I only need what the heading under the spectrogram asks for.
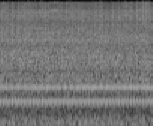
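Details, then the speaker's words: Central air unit in the attic, fan side. A loud, steady electrical buzz with fixed tones while the fan motor struggles to start. The owner deduced the capacitor needed replacing, before replacement. "but you can probably hear it I'm sure my air conditioner the fan is being real loud"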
